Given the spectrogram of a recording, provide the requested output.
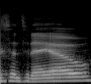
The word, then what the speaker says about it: Centineo: Noah Centineo. That's how you pronounce it.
